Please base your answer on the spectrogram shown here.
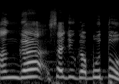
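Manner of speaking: insistent, pushing back hard. Demonstrating to listeners how our own voice sounds, louder voice. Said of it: "Suara kita lebih keras".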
